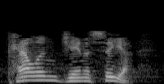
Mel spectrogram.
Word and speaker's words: palingenesia: It's the word, say it right, palingenesia.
